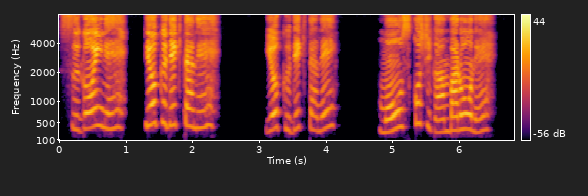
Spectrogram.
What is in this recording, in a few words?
boy, voice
